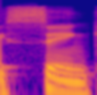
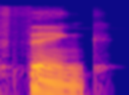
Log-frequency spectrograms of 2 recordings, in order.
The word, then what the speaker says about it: think: Many learners say sink instead of think.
